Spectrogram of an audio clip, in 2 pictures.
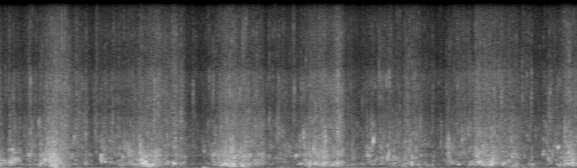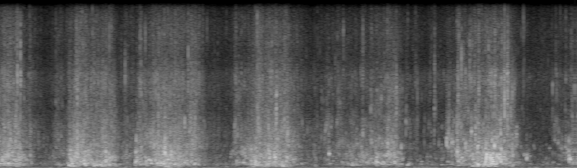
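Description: Water splashing and sloshing in repeated surges, about one a second, as a person wades chest-deep through floodwater pushing a small boat.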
